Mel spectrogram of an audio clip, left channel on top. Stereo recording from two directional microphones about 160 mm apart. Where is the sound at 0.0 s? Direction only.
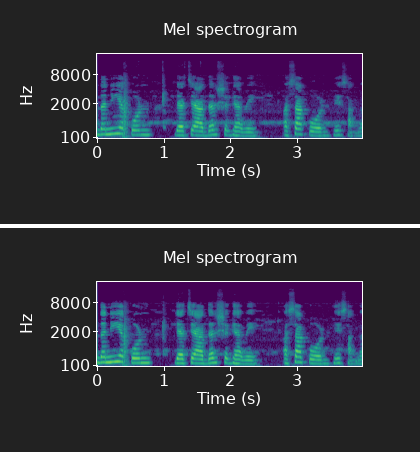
35° right (ahead or behind).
